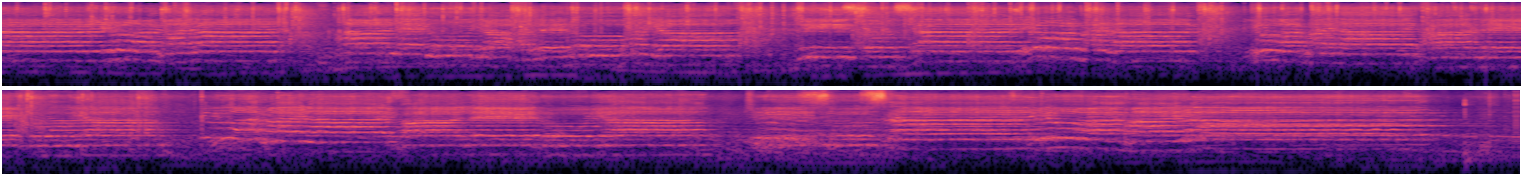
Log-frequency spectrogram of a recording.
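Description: Choir of mostly women's voices singing unaccompanied, in phrases broken by short pauses for breath. The song ends near the end.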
